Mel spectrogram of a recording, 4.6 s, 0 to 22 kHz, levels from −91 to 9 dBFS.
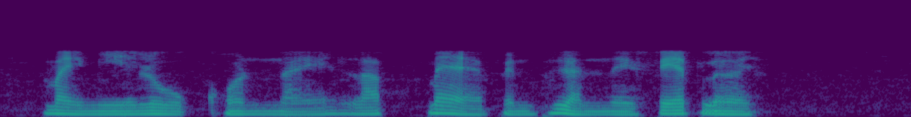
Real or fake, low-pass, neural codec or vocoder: real; 3.6 kHz; none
